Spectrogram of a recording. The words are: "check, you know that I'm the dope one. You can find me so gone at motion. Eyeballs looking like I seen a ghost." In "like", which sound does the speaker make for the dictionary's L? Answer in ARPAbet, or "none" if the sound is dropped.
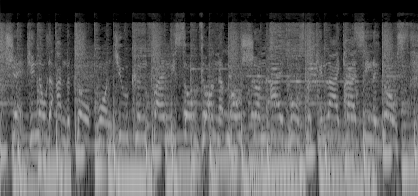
L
